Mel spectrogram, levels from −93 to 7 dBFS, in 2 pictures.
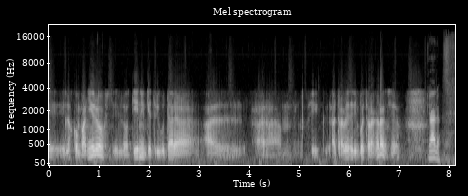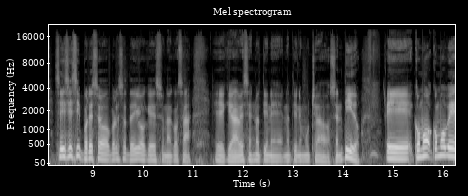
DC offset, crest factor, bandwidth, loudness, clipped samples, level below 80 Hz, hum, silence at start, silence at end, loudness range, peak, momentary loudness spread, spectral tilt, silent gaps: under 0.1%; 20 dB; 18 kHz; -23 LUFS; under 0.1%; -54 dBFS; none; 0 s; 0 s; 5 LU; -4 dBFS; 17 LU; -6.5 dB/octave; none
